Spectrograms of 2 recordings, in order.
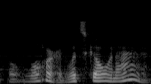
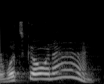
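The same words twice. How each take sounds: First: Puzzled plea to God, held back; mild questioning plea. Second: High, loud frustrated question; exasperated outcry. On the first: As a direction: ask it in mild, contained bewilderment. Acts out his complaint to God. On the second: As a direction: cry out in acted exasperation. Complaint to God reaches its peak. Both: Acted.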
